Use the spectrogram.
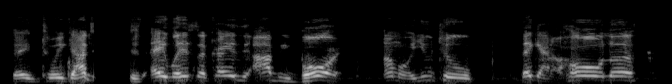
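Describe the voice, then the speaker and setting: Against a quiet background, a man with a high pitch talks at a fairly quick pace in an animated tone, with ordinary pitch variation and a dry sound with no echo. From Chicago. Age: 40s. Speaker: rapper. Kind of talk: casual livestream chat. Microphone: phone near.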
